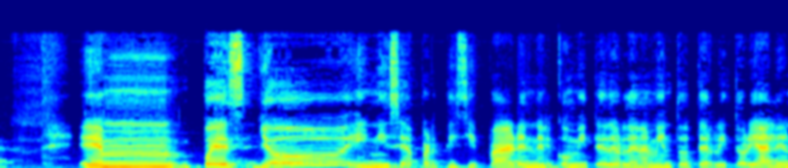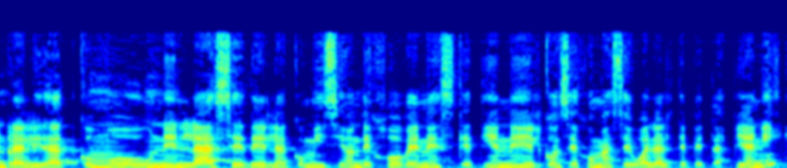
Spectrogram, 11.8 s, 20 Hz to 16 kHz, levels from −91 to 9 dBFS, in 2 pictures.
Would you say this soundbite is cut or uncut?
uncut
